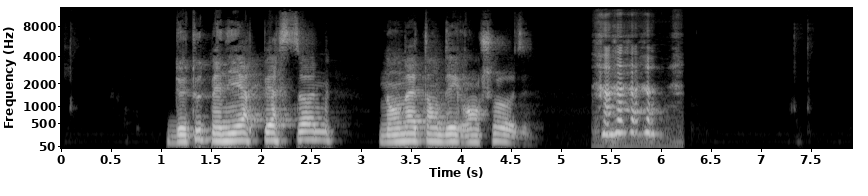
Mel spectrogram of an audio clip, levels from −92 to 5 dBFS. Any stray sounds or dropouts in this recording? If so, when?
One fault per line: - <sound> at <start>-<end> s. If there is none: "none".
- laugh at 5.3-6.2 s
